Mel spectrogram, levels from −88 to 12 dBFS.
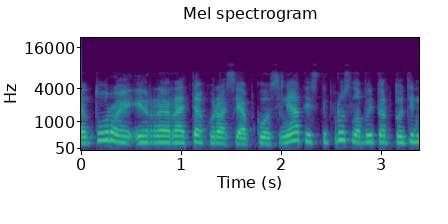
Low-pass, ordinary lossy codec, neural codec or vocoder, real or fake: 7.2 kHz; Opus, 24 kbps; none; real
